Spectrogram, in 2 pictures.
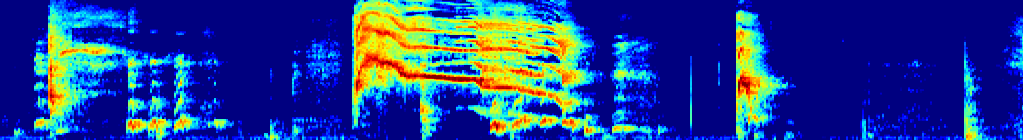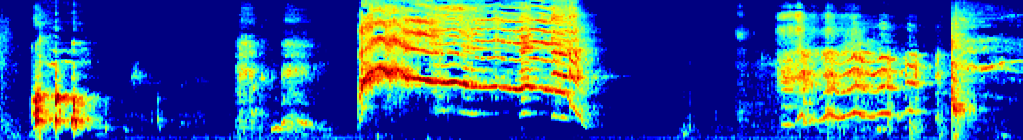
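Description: A toddler's high-pitched squealing laughter. It comes as two long, loud shrieks of about two seconds each, falling in pitch, a wavering one near the end, and short yelps and giggles between them.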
